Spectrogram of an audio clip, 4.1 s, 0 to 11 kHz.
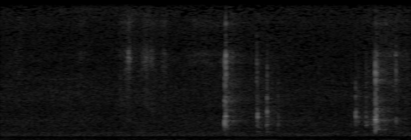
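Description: Faint clicks and light taps of the plastic casings of Einhell 18 V battery packs being handled, a few about two and a half seconds in and a few more near the end; otherwise near silence.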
